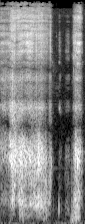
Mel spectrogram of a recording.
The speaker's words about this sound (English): That might have been the most pleasant slurp you've done. It's a good one.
